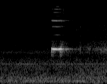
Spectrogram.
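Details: Relaxed pet bird indoors giving alarm-like beeping mimicry: one brief, sharp, pure electronic-sounding beep with bright overtones, fading into a faint steady room hum.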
